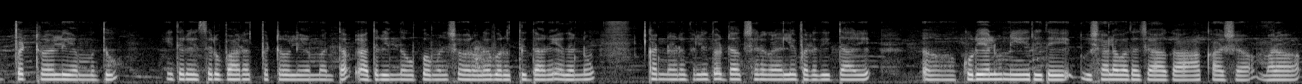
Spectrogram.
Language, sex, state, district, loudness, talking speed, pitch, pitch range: Kannada, female, Karnataka, Raichur, -16 LUFS, 120 wpm, 225 Hz, 220-230 Hz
